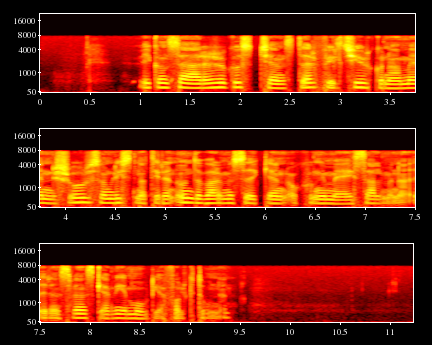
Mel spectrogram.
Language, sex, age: Swedish, female, 25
